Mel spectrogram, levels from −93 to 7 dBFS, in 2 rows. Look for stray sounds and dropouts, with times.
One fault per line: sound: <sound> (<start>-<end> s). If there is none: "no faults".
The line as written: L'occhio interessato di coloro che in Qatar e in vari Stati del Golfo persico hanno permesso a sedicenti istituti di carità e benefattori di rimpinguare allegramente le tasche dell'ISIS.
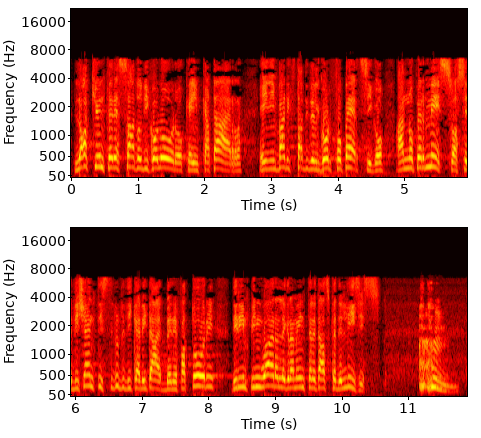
sound: throat clearing (11.2-11.8 s)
